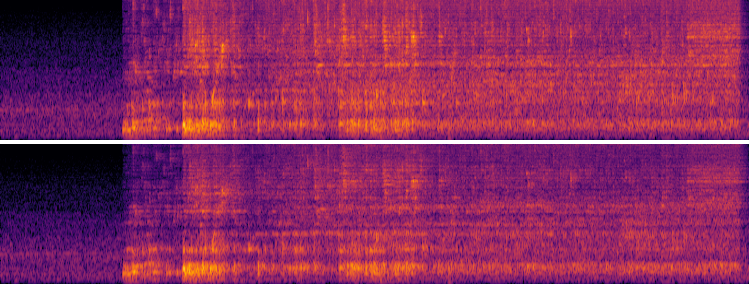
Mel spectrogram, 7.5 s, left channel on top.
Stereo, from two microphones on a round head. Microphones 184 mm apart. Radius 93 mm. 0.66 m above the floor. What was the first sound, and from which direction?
A toilet flushing, 40° left (ahead or behind).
